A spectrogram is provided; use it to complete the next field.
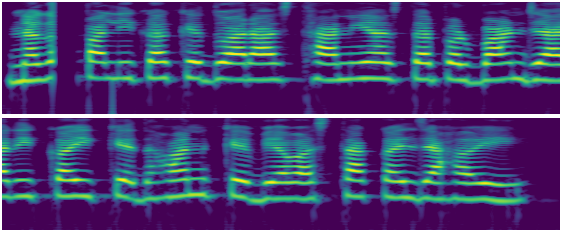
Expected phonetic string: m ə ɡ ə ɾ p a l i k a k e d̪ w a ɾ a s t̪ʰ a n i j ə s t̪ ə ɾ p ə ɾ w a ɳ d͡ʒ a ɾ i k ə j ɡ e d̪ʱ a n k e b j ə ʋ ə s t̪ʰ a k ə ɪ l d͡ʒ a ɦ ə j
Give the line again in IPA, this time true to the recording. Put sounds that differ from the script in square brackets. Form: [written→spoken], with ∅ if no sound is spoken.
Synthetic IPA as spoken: [m→n] ə ɡ ə ɾ p a l i k a k e d̪ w a ɾ a s t̪ʰ a n i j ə s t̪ ə ɾ p ə ɾ [w→b] a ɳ d͡ʒ a ɾ i k ə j [ɡ→k] e d̪ʱ [a→ə] n k e b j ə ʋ ə s t̪ʰ a k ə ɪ l d͡ʒ a ɦ ə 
